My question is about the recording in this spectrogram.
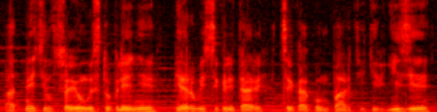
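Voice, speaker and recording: A man's voice: medium pitch, lively intonation, moderate pace. A man narrating an old newsreel in a formal, solemn, declamatory way, over music.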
